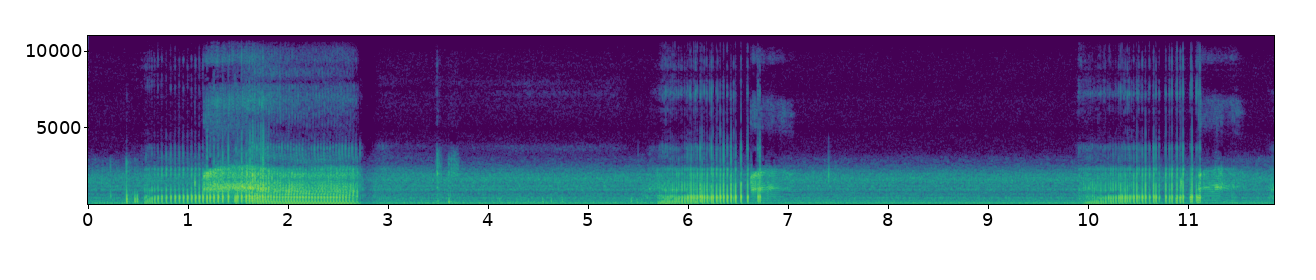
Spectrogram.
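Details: Adult asleep after a campfire and some beers, filmed by a friend, snoring: three loud, rattling inspiratory snores about four seconds apart, about 15 breaths a minute, over steady room noise.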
